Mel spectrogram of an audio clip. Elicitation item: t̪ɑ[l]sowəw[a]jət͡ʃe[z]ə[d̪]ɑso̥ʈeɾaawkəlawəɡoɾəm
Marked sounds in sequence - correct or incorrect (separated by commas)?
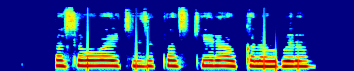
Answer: incorrect, incorrect, correct, incorrect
